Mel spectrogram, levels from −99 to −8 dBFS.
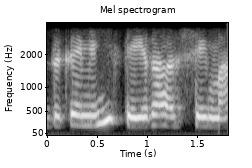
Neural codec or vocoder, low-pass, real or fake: none; 3.6 kHz; real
